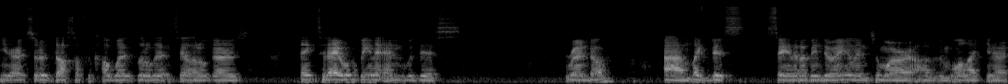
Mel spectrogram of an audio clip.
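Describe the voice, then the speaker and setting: Speaking very fast in an Australian accent, a man keeps a fairly low pitch and a monotone, flat intonation. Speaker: 3D animator and live streamer. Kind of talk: casual live stream chat.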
